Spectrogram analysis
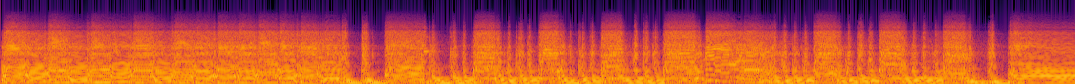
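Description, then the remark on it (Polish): A distorted electric guitar plays a well-known riff through an amp with the high treble boosted: loud repeated chugging phrases with brief stops, its tone harsh and bright with a fizzy top end. No one speaks. “Spróbujmy użyć znanego riffu. Dodajemy high treble.”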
